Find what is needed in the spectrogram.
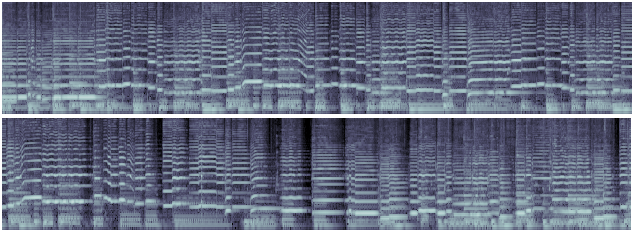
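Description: Scottish traditional fiddle playing a tune, with sliding notes in the melody over a low sustained accompaniment.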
